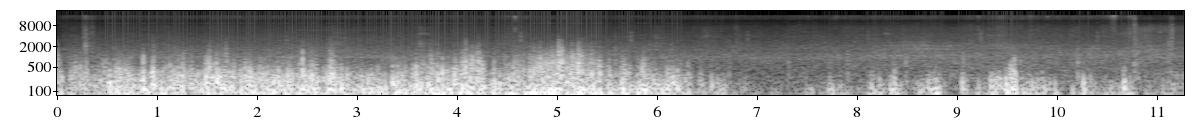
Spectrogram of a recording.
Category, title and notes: Soundscapes > Urban
A windy street in the city
City, Wind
